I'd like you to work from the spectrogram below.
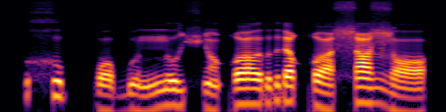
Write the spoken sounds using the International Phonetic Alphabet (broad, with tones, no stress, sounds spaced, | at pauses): x ʊ˥ pː ɔ˩ ɓ ʊ˩ nː ʊː˦ ç ɔ̃˩ qʷ ʌː˥ r ɪ˥ qʷ ɑ˨ ɬ ɑ˥ ɮ ɒ˩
